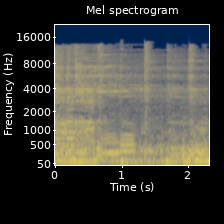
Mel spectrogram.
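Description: A live band playing: electric guitar notes over bass guitar and drum kit.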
